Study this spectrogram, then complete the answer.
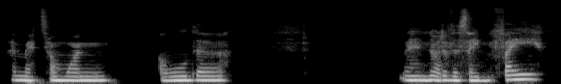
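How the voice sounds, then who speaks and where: A woman talks at a very slow pace with a medium pitch. Her tone is dark and mellow, and somewhat breathy. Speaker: podcaster, former teacher. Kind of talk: personal storytelling.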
